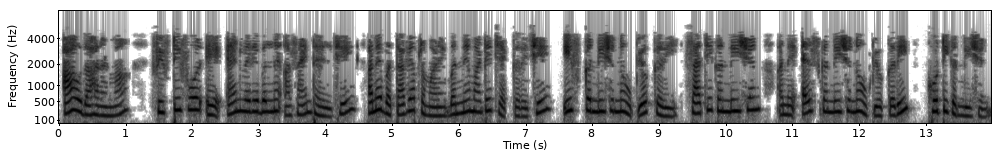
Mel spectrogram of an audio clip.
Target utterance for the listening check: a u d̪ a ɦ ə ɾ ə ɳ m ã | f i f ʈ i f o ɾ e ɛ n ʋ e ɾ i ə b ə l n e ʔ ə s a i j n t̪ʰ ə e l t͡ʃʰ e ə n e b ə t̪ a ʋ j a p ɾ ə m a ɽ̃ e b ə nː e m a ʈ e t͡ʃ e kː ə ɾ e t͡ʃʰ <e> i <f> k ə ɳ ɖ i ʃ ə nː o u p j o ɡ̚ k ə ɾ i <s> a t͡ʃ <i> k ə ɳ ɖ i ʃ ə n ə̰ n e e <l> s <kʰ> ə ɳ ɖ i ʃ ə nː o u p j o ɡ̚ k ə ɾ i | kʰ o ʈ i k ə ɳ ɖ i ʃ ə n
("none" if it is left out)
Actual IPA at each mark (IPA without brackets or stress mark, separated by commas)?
e, f, s, i, l, k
